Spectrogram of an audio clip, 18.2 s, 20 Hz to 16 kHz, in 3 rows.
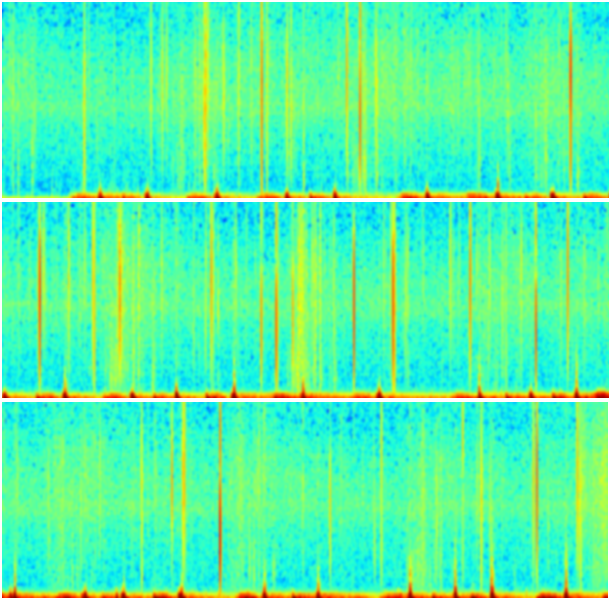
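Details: Regular paired heart sounds over the pulmonic area in an old 1955 recording with faint hum; the second sound is loud and sharp, an accentuated second heart sound (loud P2) from pulmonary hypertension.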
